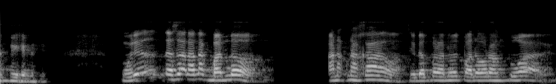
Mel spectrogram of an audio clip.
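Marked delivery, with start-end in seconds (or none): 1.6-5.5 higher, louder mock telling-off; scolding father. Father scolding a naughty child, raised mock-angry voice. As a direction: imitate an angry parent berating a child. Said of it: "pasti dimarahin begini".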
